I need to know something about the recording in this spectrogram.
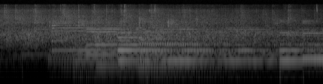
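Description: Audience applause for a man called forward by the speaker, as a steady crackling patter, running beneath sustained, rising keyboard chords that play throughout, with no voices.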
